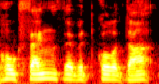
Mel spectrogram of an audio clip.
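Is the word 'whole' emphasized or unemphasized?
unemphasized. The word whole carries no special emphasis. The speaker calls it right. "so I'd do it again"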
